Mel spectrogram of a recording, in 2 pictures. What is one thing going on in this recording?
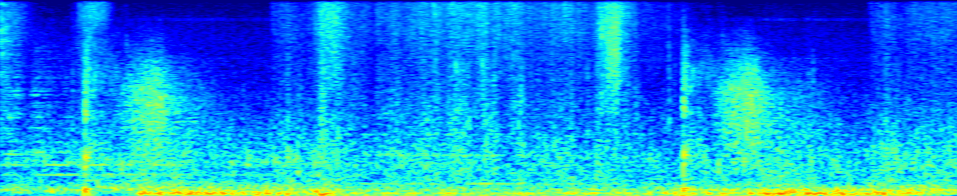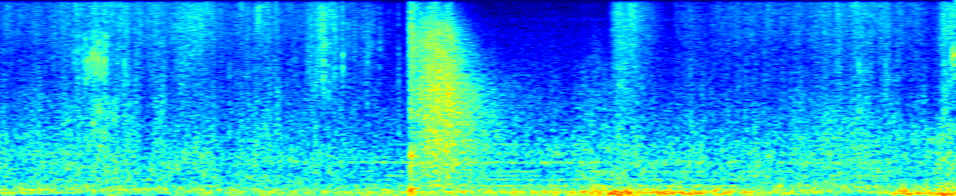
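A soft whooshing burst sounds as someone leaps into the air.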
